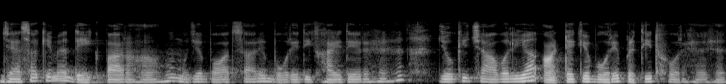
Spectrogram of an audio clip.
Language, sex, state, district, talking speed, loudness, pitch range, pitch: Hindi, male, Delhi, New Delhi, 215 wpm, -22 LUFS, 110-130 Hz, 115 Hz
